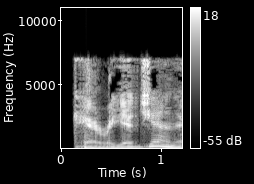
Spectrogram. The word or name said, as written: cariogenicity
